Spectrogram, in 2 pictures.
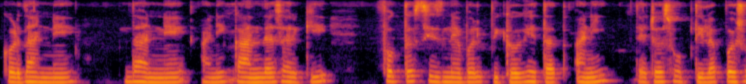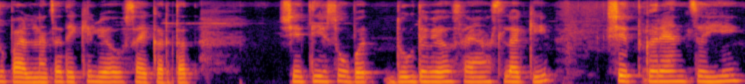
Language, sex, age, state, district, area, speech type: Marathi, female, 18-30, Maharashtra, Ahmednagar, urban, spontaneous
